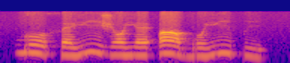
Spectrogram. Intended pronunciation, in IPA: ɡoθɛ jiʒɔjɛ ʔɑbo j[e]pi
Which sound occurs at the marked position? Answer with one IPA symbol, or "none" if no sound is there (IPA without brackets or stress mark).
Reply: i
